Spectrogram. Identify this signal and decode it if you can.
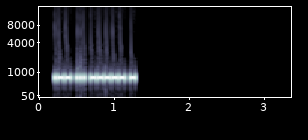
Morse code, heard as a keyed tone, about 52 wpm, 700 Hz. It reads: WS0T
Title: USA Call Signs - 4 Characters - 50wpm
